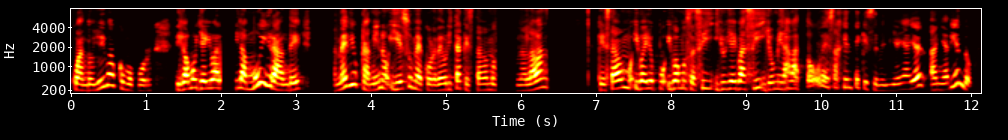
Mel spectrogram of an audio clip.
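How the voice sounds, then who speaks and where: Woman, high voice, church testimony, emotional, repeats herself, speaks to the congregation. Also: a little mellow. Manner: emotional, repetitive, addresses congregation directly. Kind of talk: testimony sermon.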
